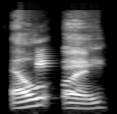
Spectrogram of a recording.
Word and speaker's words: Elehuris: So it's Elehuris, but the A has an accent.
